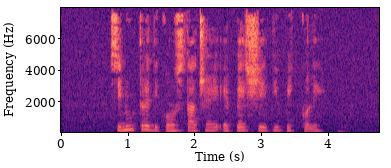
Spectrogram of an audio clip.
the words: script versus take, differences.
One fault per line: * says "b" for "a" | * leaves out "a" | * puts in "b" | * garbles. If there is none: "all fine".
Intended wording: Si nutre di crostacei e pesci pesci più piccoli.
* leaves out "pesci"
